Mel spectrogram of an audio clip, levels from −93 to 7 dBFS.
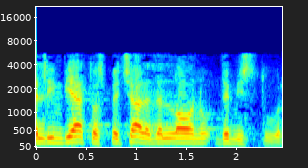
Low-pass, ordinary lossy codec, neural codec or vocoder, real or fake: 5.4 kHz; none; none; real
